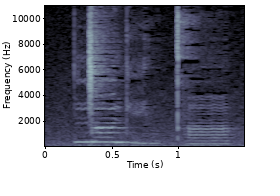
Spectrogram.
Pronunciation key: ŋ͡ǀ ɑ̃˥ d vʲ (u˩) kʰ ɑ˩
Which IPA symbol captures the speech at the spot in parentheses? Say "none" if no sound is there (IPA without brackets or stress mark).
u˩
